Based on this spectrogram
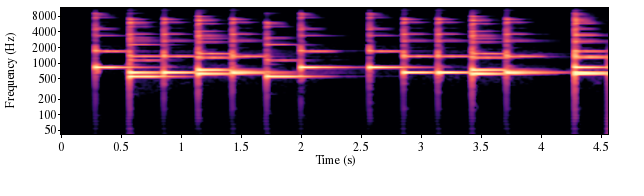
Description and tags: MusicBox-loop-1-Tanya v
mesic-box, loop, electronic, sample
